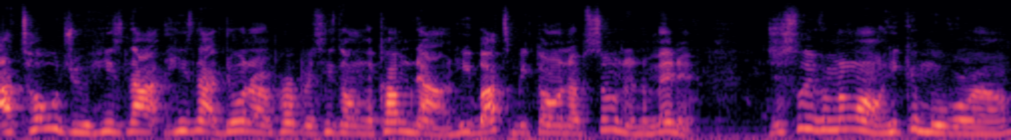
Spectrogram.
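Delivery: ordinary talk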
